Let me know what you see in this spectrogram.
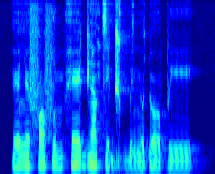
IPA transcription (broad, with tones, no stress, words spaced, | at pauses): ɪ˨lɪ˦˨ fɔ˨fu˨mheː˦d͡ʒã˦ t͡si˨ d͡ʒo˦ɡ͡bɪ˨nu˨ ɗoː˨piː˨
